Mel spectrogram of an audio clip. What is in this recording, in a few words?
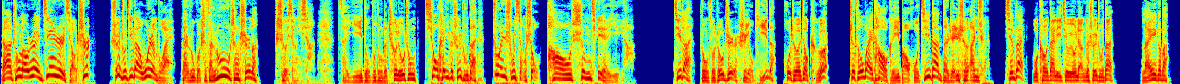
Mandarin; 瑞奇（双点校园）; 开场白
